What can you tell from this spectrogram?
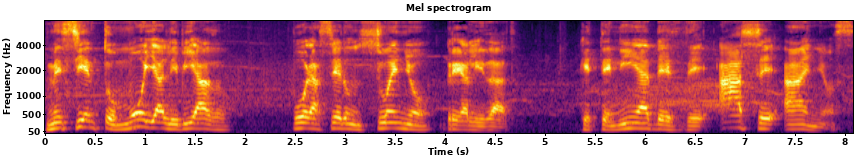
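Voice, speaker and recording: A man speaks at a very slow pace. His pitch is medium with ordinary variation. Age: 20s. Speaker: soldier. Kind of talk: scripted first-person narration.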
